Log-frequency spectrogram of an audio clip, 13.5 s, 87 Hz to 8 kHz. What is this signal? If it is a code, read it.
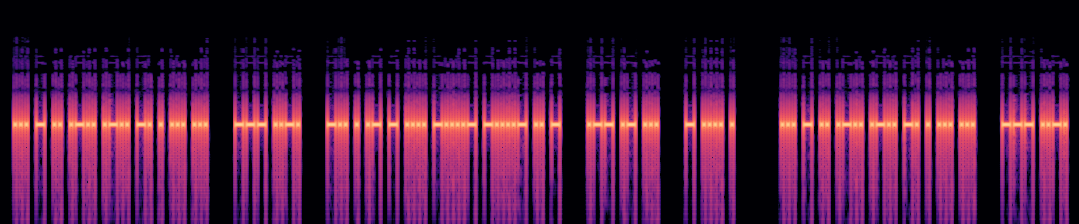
Morse code, heard as a keyed tone, about 34 wpm, 650 Hz. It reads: STILLNESS OF DEATH--IT WAS THE STILLNESS OF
